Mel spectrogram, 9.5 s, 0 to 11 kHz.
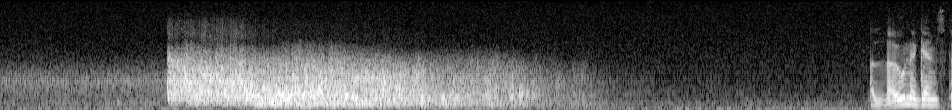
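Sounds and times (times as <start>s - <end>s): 
steady hiss of rain in a rainstorm: 0.0s - 8.8s
thunder crack and heavy rumble in a rainstorm around a plane in flight: 1.6s - 6.2s
speech: 8.8s - 9.5s.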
